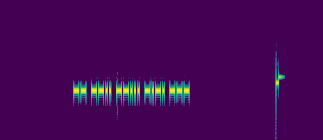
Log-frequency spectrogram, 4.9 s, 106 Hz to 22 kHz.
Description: Morse code, heard as a keyed tone, about 44 wpm, 700 Hz. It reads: MZ7CO
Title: Code Groups - 5 Letter:Numbers - 45wpm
